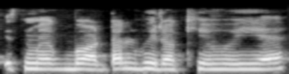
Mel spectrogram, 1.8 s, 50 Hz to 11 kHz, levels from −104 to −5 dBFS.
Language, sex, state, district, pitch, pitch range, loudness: Hindi, female, Bihar, Sitamarhi, 210 Hz, 200-215 Hz, -15 LUFS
